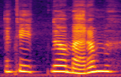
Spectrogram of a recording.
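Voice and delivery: high, woeful princess voice; sad princess. A narrator's reading. Princess declining supper from the old woman, sadly. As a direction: answer mournfully as a poor princess.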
